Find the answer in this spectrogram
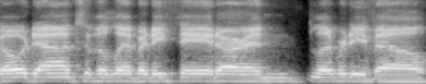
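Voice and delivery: put-on New York accent. Putting on a New York voice for the listeners: mocking New York accent. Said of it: "I'm making fun of a New York accent".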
